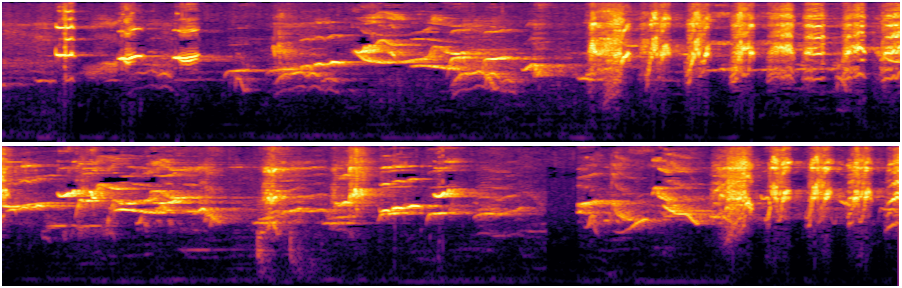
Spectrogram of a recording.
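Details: Oriental magpie-robin singing profusely with open beak, its song full of fill-in phrases and tutored master passages: varied high whistles mixed with rapid buzzy trills and chattering runs, a brief pause near the end, faint low hum beneath.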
